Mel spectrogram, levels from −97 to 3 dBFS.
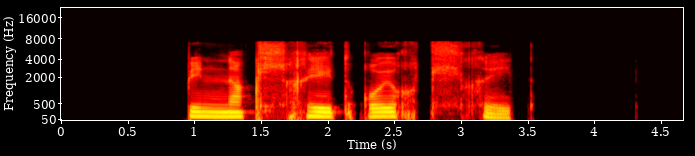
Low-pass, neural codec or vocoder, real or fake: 7.2 kHz; codec, 16 kHz, 4 kbps, X-Codec, HuBERT features, trained on balanced general audio; fake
